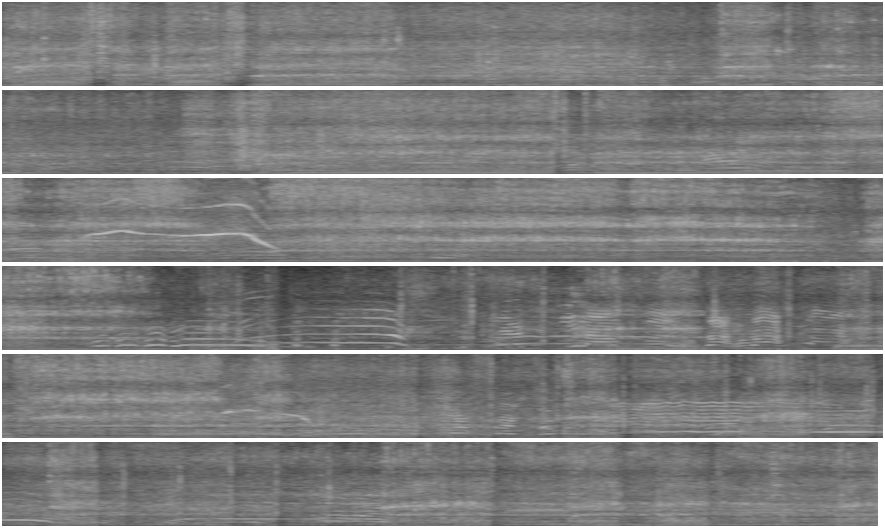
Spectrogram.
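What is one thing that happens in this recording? An engine revs and labours close by.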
